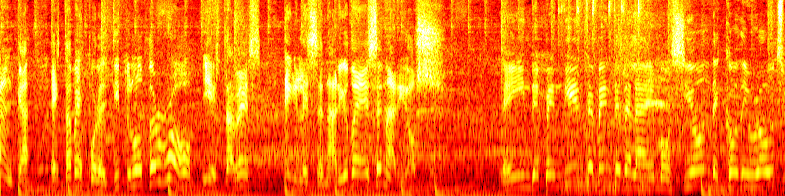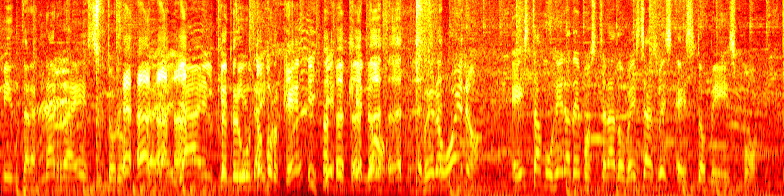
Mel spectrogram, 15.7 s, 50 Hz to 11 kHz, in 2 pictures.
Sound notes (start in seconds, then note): 10.4 laugh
